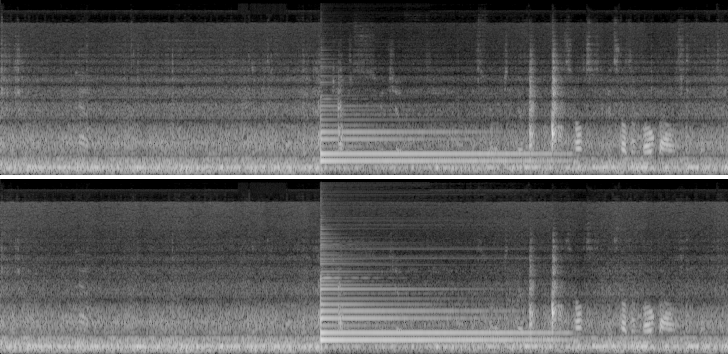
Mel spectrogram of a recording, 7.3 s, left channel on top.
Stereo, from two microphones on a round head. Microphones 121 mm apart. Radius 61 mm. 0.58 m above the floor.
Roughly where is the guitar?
Right.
